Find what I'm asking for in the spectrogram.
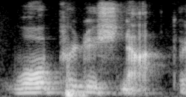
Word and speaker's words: Walpurgisnacht: Walpurgisnacht or something.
